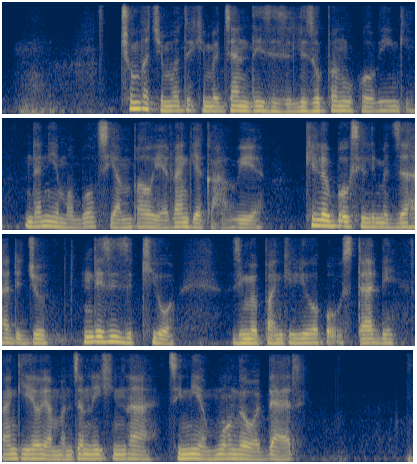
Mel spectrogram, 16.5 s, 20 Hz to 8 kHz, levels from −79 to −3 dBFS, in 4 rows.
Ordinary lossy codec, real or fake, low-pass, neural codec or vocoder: Opus, 24 kbps; fake; 7.2 kHz; codec, 16 kHz, 0.3 kbps, FocalCodec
